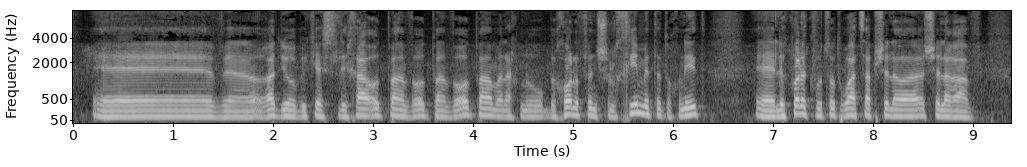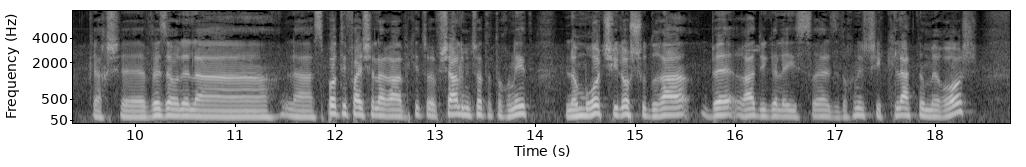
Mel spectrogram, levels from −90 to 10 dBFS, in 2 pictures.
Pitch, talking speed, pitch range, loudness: 130 Hz, 145 wpm, 115-140 Hz, -19 LUFS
